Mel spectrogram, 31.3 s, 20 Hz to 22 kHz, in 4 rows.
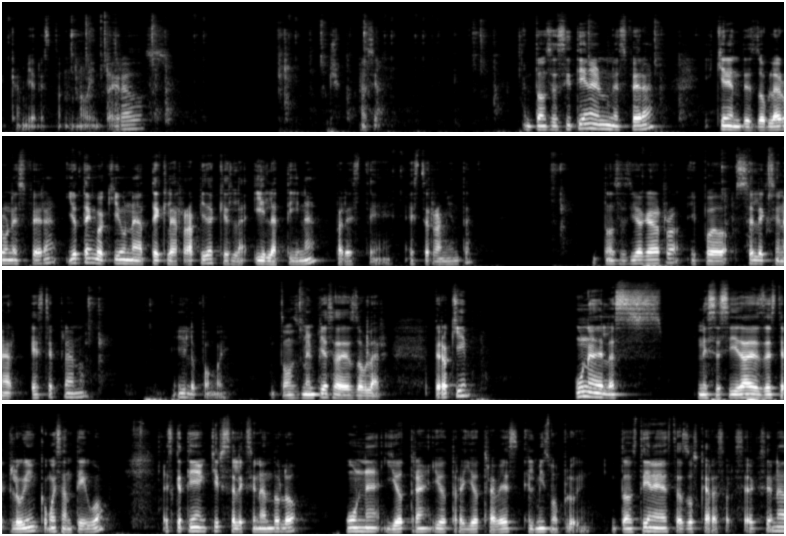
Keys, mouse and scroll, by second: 0.7 KP_9, 0.8 KP_0, 1.0 KP_Enter, 1.5 space, 1.9 click, 2.8 click, 3.6 space, 3.8 click, 4.1 click, 4.3 click, 4.5 middle click, 5.5 click, 5.8 shift+middle click, 7.2 middle click, 8.5 click, 11.7 click, 12.4 middle click, 12.7 middle click, 13.0 middle click, 13.3 u, 14.2 click, 15.1 ctrl+z, 15.5 space, 16.5 o, 17.3 middle click, 17.8 middle click, 18.6 space, 23.7 middle click, 24.2-24.6 middle drag, 24.7 middle drag, 25.0 middle click, 29.7 middle click.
